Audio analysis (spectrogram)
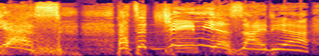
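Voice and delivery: high, gleeful yes, stretched out; delighted agreement. Retold or imitated. Jumping at a friend's terrible idea, delighted.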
